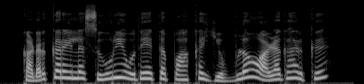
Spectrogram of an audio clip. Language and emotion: Tamil, happy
